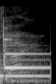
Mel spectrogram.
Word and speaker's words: Zhiyun: It is the Zion Smooth 4.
